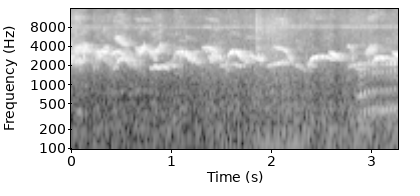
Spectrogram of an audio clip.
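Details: Tame caged Chinese hwamei pouring out a continuous, fluid song of bright looping whistles that rise and fall quickly, ending on a fuller downward-sliding note, over a faint low background hum.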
